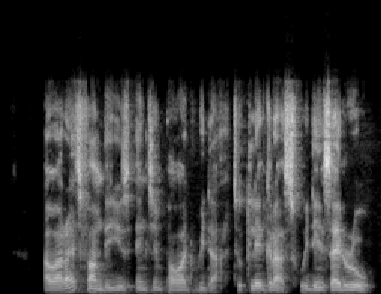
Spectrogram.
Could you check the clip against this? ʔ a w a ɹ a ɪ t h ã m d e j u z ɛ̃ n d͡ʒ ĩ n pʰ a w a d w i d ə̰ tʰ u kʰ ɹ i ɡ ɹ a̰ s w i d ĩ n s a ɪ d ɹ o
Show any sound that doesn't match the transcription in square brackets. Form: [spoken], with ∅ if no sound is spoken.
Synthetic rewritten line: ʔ a w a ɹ a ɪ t [f] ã m d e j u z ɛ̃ n d͡ʒ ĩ n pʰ a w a d w i d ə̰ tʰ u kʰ [l] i ɡ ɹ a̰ s w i d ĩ n s a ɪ d ɹ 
